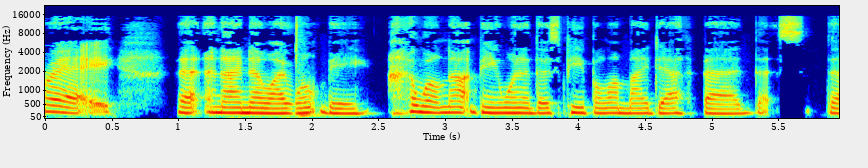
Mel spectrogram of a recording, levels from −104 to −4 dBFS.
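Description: Speech, with a burst of packet loss at 1.81 to 1.89 s: lost packets leave 60 ms of faded, held concealment, then 60 ms of speech skipped.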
